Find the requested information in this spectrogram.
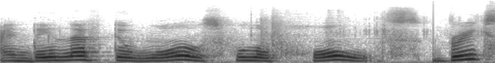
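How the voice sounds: A natural reading voice whose pitch varies in ordinary ways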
